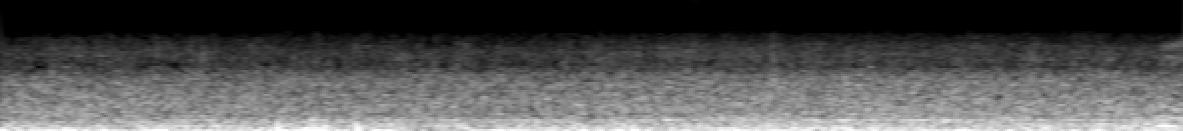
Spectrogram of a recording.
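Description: Strong seaside wind buffets the microphone in a continuous, dense, low roar with gusty swells and no clear pauses.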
